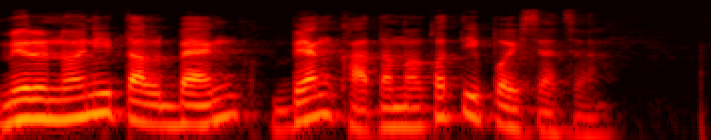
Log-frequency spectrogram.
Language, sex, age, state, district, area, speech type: Nepali, male, 30-45, West Bengal, Kalimpong, rural, read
